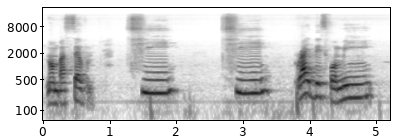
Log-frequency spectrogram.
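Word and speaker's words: 七: How to say seven is chi. The same thing you say when you are saying Q when you are reading the Chinese alphabet.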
